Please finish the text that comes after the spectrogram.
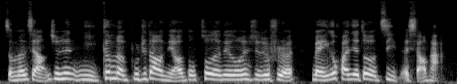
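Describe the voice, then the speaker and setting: Female podcast guest, slightly high voice in a dry recording, talking casually and thoughtfully through explanations. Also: rapid-fire, warm tone, husky, no echo. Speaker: podcast guest, audio drama producer. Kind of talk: casual conversational interview.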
